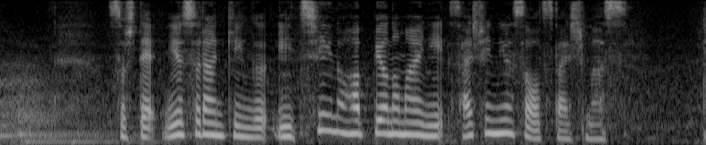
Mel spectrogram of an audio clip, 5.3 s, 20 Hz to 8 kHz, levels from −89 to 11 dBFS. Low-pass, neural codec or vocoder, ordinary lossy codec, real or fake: none; codec, 16 kHz, 16 kbps, FunCodec, trained on Chinese and English, 50 frames a second; none; fake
